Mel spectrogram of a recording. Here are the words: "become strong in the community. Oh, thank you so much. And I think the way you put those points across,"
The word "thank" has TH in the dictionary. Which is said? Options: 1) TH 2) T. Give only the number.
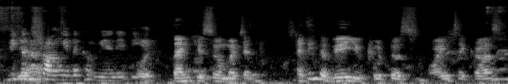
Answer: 2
